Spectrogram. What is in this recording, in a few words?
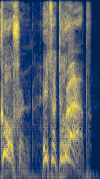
Voice Monolog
